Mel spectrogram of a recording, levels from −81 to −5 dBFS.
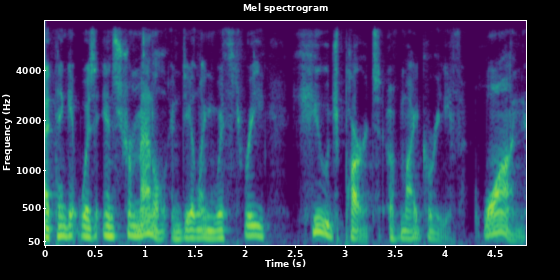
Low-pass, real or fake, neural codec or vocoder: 7.2 kHz; real; none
